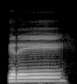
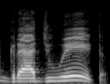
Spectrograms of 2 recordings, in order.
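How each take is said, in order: First: ग्रेडुएट with a hard retroflex d; wrong pronunciation. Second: ग्रेजुएट with a j sound for the d; correct pronunciation. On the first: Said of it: "गलत हो जाएगा". (ग्रेडुएट, कठोर ड के साथ गलत) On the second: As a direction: say ग्रेजुएट as gre-ju-et. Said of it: "ग्रेजुएट तो नहीं बोलेंगे". (ग्रेजुएट, डी को ज बोलें) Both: Shown as a demonstration.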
